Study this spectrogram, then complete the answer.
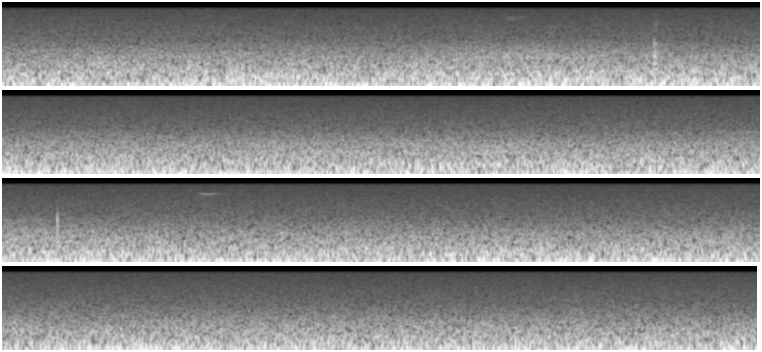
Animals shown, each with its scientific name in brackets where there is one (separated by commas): Brown Creeper (Certhia americana)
